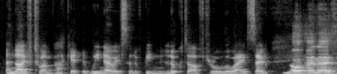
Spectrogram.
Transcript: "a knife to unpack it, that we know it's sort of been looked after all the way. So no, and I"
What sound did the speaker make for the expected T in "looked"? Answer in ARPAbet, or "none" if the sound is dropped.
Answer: T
